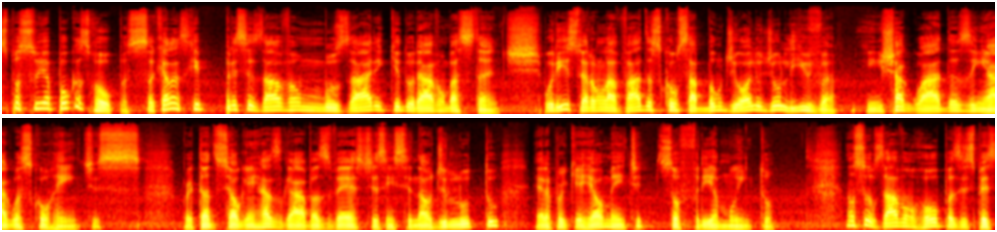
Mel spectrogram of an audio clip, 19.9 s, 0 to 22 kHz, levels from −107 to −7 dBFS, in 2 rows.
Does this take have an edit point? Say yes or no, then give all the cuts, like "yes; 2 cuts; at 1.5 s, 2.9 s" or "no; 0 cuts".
no; 0 cuts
